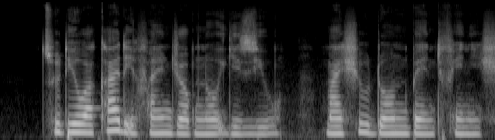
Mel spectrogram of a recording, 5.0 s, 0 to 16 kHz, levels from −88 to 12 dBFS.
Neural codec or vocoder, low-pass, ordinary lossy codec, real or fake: none; 14.4 kHz; none; real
